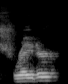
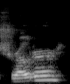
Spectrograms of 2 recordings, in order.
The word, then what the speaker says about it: Schrader: I pronounce it Schrader. Other people pronounce it Schroeder.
